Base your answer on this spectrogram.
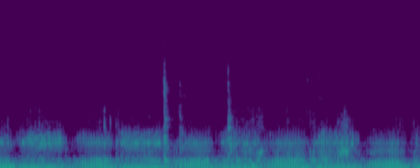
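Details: Maine Coon Olof purrs during a nap in the sink, a deep throbbing hum rising and falling with his breathing, with a few light clicks scattered through it.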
